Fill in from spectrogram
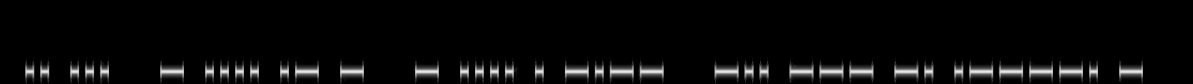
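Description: Morse code, heard as a keyed tone, about 16 wpm, 600 Hz. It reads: IS THAT THEY DON'T
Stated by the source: English quotations sent in CW as practice at 16 words per minute.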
